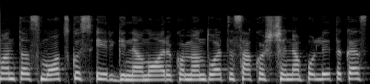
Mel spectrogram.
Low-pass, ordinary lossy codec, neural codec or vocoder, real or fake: 9.9 kHz; MP3, 64 kbps; none; real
